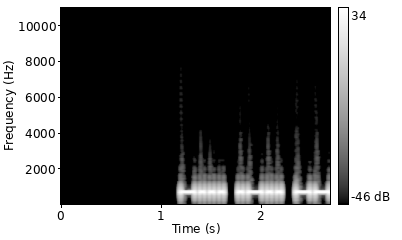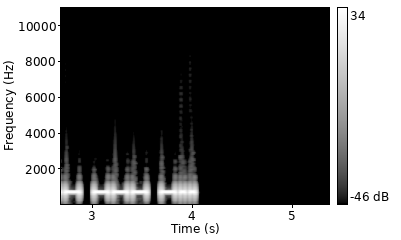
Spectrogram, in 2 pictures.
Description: Morse code, heard as a keyed tone, about 25 wpm, 700 Hz. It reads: BLOOD
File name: 5 Letter Words - First 3 Letters Given - 25wpm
